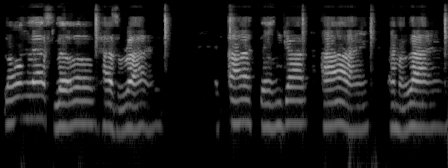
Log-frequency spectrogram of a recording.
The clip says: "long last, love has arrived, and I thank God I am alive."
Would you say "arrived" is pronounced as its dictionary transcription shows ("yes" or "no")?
no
